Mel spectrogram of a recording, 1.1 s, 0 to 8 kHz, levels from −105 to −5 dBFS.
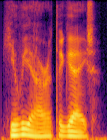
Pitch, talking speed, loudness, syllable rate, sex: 100 Hz, 335 wpm, -14 LUFS, 9.0 syllables/s, male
